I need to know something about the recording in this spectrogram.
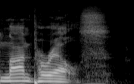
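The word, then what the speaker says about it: nonpareil: Why are they called non-Perels? Oh, okay, there it is. There's a pronunciation right there. Turn it up, man. Non-Perel. It is.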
